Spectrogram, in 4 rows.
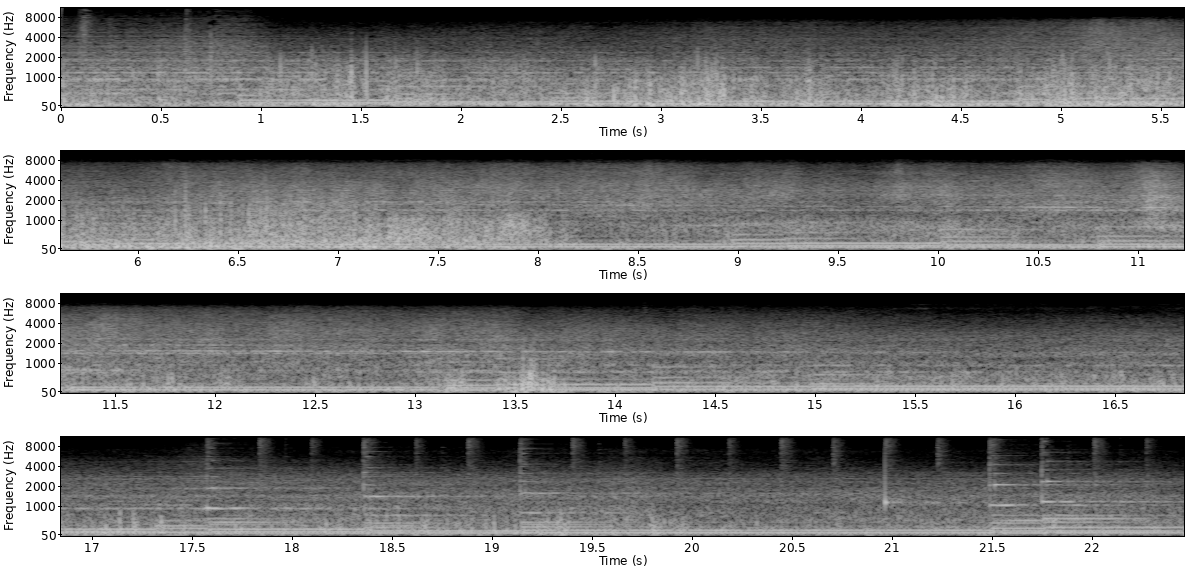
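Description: Background music with sustained low chords that change every second or two. Underneath it is the rushing noise of an Airbus A220's geared turbofan engines at takeoff power as the jet rolls down a wet runway and climbs away, strongest in the first half.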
